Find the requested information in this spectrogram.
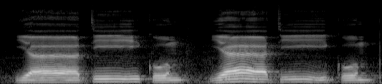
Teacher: ditukar Hamzah dengan Alif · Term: ibdal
